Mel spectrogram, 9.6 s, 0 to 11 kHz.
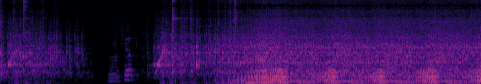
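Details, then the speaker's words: Used Champion C49055 4.5-5.5kW generator, Honda GX270-clone single-cylinder converted to propane with a tri-fuel carb, warm restart with choke off: catches after a few tries, then speed rises and sags about twice a second; hunting, cause unconfirmed (mixture tuning, valves suspected). "give it a chance to balance out so don't don't adjust a lot too quickly it's going to take a second to settle down it's still hunting a little bit um with a load on it"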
